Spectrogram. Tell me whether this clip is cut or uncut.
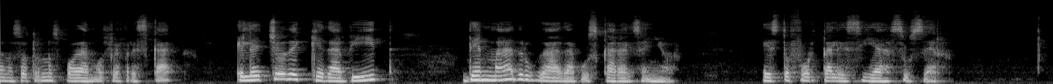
cut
